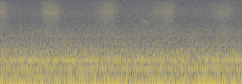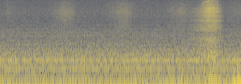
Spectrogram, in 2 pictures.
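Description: Screwdriver turning a screw into an amplifier's sheet-metal cover: a faint scrape with each twist, about once a second, over a steady low hum. A louder scrape near the end.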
